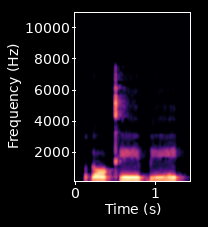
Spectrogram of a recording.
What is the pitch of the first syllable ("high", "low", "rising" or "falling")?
low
